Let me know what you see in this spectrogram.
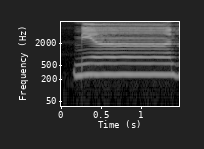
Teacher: sebelumnya baris damah maka huruf Dal kita panjangkan dua harakat minunillahi lam pada lafaz Allah atau lam jalalah dibunyikan secara tarqik sebab huruf sebelumnya berbaris kasrah maka cara bacanya ditipiskan jadi bunyinya la pangkal lidah datar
